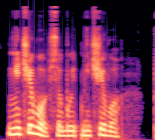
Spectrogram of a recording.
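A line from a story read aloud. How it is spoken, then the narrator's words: Muttered. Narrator (Russian): пробормотал Джек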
